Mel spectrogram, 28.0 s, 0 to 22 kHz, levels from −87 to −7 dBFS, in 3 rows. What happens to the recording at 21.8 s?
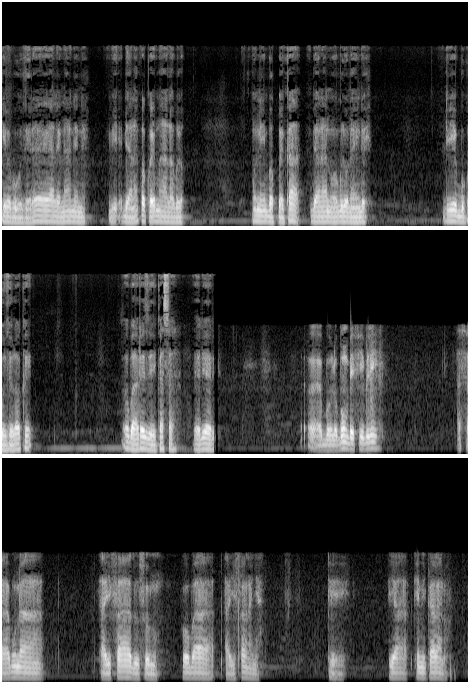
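At 21.8 s the audio sits inside a stretch running from 13.56 s to the end in which the input was likely switched to a poorer device. An 80 ms silence marks the switch. From there the speech is narrow and boxy, cut off above 3.8 kHz, and about 5 dB quieter, with a new noise floor roughly 45 dB down. A spectrogram shows a hard ceiling at 3.8 kHz; the waveform shows a brief flat gap and then a smaller envelope.

The whole clip also carries plainly audible AAC compression, likely AAC-LC at a low bitrate consistent with 32 kbps. Quantising coarse frequency frames makes the speech dull and smeared, with a warbly, fizzy edge on sibilants. On a spectrogram, content stops at 9.8 kHz.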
